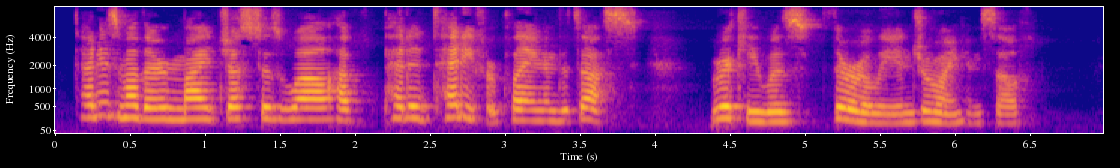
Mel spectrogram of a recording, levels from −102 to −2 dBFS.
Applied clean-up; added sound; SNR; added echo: neural mask model DeepFilterNet 3.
